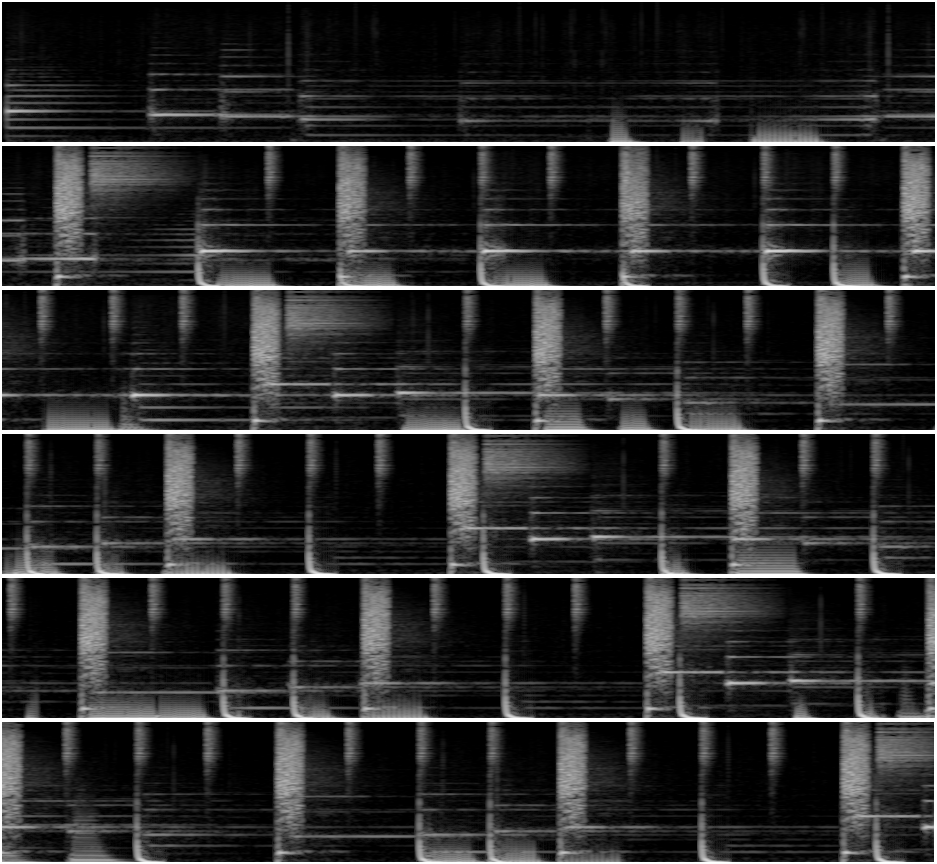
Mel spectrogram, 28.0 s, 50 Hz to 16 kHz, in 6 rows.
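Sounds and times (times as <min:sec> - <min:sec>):
classical piano piece: 0:00.0 - 0:27.9.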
